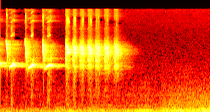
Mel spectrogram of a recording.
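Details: Orange-headed thrush lure song to prompt other thrushes to sing: three clear whistled notes, then a fast buzzy series of about eight harsh repeated notes, followed by low background noise.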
